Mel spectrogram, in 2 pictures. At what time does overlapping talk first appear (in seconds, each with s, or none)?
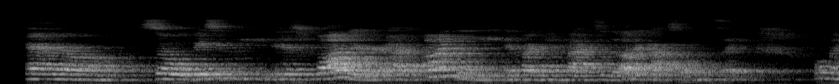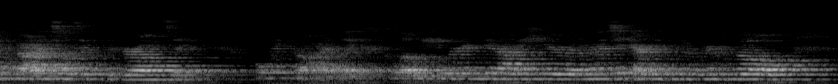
none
